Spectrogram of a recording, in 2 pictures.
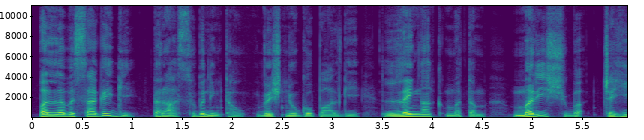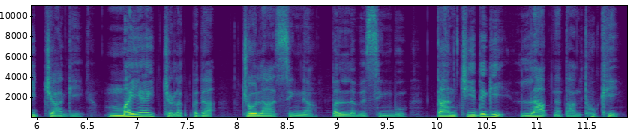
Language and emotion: Manipuri, neutral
